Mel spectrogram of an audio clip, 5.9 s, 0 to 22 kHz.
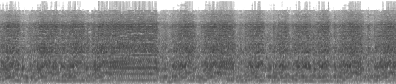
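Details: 1999 SYM Jet 50cc two-stroke scooter, previously non-running (no spark), after exhaust refitted: crisp buzz climbing and dropping cleanly with each throttle blip, no bogging; healthy.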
